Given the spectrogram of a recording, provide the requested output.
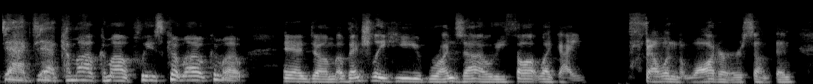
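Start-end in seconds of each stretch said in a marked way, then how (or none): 0.0-2.5 urgent, repeated, high, pleading yell. Retelling calling for dad to come out of the motel: imitating own past yelling. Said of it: "I'm yelling, like".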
